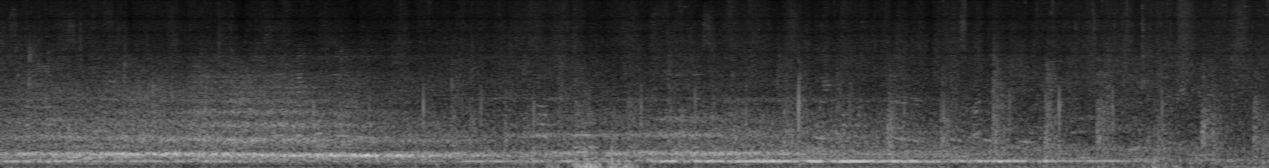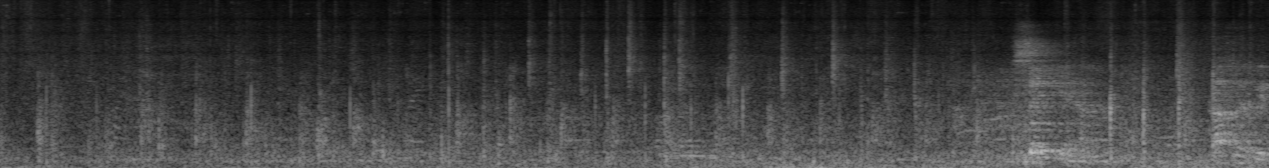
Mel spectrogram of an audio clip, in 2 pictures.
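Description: Footsteps tap on a hard floor in an echoing underground passage.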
